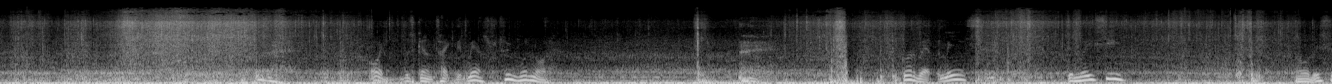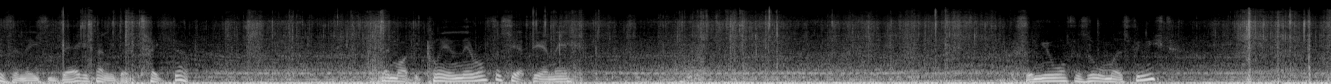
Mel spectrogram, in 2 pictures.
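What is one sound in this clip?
Plastic trash bags rustle and crinkle close by.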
